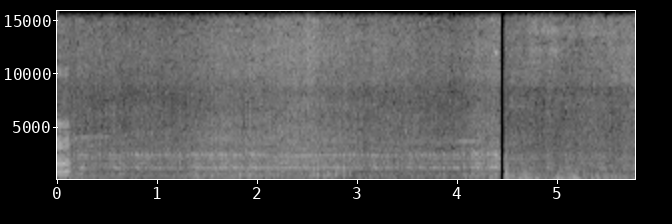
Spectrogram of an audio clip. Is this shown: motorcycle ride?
yes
